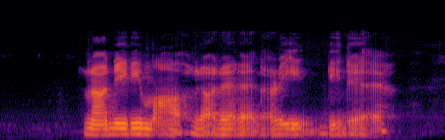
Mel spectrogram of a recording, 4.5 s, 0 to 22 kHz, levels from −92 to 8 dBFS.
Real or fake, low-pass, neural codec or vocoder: fake; 9.9 kHz; autoencoder, 22.05 kHz, a latent of 192 numbers a frame, VITS, trained on one speaker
